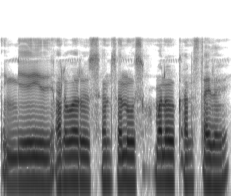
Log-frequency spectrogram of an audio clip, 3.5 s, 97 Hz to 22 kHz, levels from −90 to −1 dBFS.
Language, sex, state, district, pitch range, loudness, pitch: Kannada, male, Karnataka, Koppal, 140-150 Hz, -17 LUFS, 145 Hz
